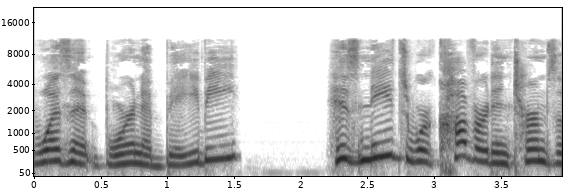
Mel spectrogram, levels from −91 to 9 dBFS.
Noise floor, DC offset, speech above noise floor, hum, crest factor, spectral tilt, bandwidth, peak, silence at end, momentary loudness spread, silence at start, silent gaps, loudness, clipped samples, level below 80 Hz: -61 dBFS; under 0.1%; 46 dB; none; 14 dB; -5 dB/octave; 11.5 kHz; -2 dBFS; 0 s; 7 LU; 0 s; none; -16 LUFS; under 0.1%; -50 dBFS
